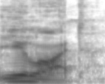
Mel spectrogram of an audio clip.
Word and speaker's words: oolite: It's O-O, but it's pronounced U. Ulitic, opal. Let's break that down. Take the opal out, you've got Ulite.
